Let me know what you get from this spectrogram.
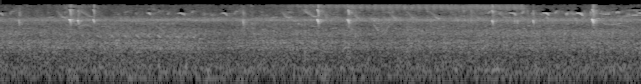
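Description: Short, high bird chips, about half a dozen scattered through, over a steady background hiss.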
